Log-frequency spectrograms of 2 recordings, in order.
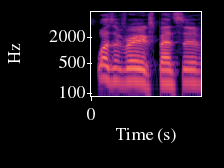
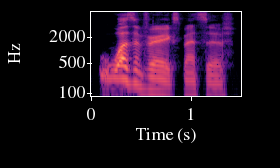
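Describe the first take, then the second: First: Every word stays in the same pitch range. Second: The pitch varies, with one word clearly stressed. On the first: The speaker calls it wrong. "because that's da, da, da, da, da" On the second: The speaker calls it right. "More wasn't very expensive"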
